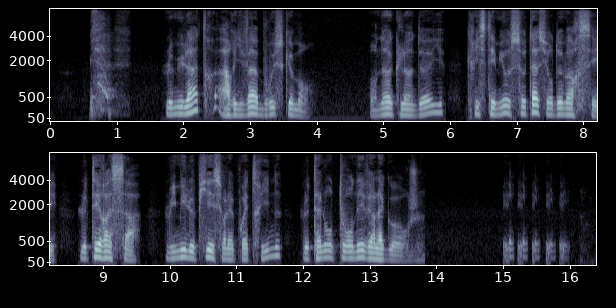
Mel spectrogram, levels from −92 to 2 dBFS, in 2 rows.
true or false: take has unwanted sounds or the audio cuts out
true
